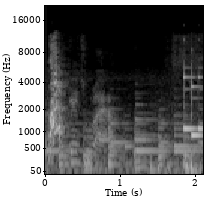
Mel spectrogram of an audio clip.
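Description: A Maltese barking twice, the first bark the loudest, over background music. A short chime-like sound effect comes in near the end.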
